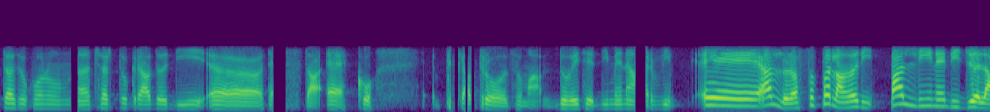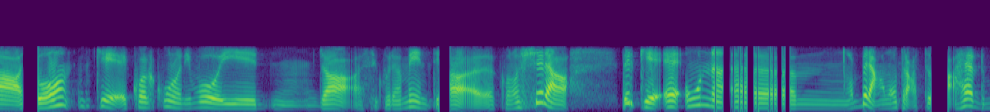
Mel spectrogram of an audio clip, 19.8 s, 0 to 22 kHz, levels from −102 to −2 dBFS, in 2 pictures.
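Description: Packet loss filled with silence chops the speech at 0.7, 2.72 (after "certo grado di eh"), 4.5 to 4.74, 6.34, 10.12, 14.28, 17.04 to 17.8 and 19.2 s. The dropouts run 80 to 420 ms, in steps that fit 20 ms packets. The receiver plays dead air in their place, so each gap has hard edges.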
